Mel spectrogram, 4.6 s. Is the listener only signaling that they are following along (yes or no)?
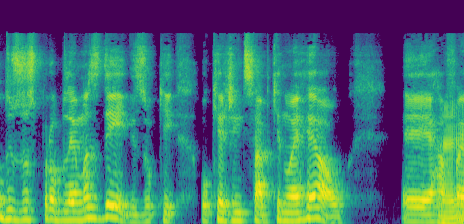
yes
